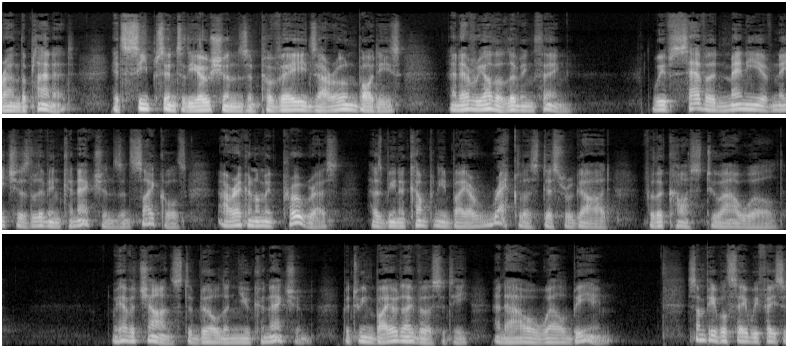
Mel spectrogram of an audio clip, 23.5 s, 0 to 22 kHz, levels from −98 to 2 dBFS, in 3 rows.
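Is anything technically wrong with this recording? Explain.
Yes, there are two problems. From 1.95 to 2.01 s there's microphone overload: the speech goes harsh and crackly for a moment, about 3 dB past the ceiling. The input level was likely set too hot, so a small share of the loudest peaks got their tops flattened at the converter.

Then the microphone volume gets stepped down three times, at 3.24 s and 5.16 s by about 3 dB, and at 7.35 s by about 2 dB. Voice and background both drop abruptly at each point, which sounds like the call software trimming input gain after that distorted peak.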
